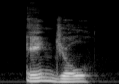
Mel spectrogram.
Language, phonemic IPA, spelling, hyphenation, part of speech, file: Dutch, /ˈɑ.ŋəl/, Angel, An‧gel, noun, Nl-Angel.ogg
- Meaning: Angle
